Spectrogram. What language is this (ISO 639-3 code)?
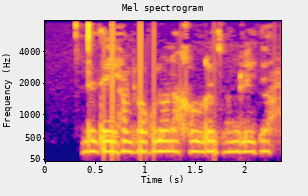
pus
